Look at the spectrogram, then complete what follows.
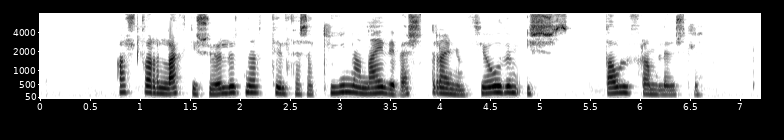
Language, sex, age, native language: Icelandic, female, 40-49, Icelandic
